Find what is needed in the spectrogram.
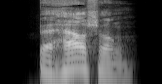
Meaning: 1. restraint 2. mastering, mastery
- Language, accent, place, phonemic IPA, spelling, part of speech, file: German, Germany, Berlin, /bəˈhɛʁʃʊŋ/, Beherrschung, noun, De-Beherrschung.ogg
